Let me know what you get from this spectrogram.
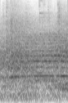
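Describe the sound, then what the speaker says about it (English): A basketball crowd at a high school quarter-final roars in a brief, loud burst of cheering and shouting. "You can hear it. Their crowd is jacked up."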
